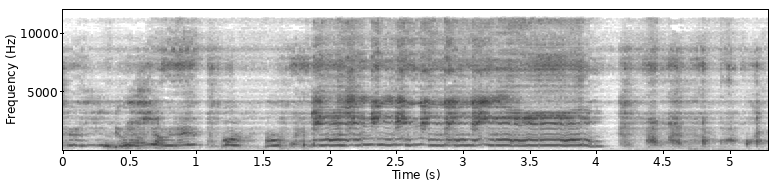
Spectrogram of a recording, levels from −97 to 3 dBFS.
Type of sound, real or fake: fake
